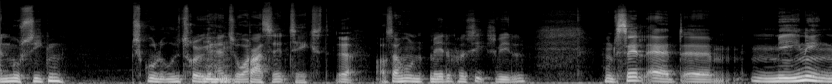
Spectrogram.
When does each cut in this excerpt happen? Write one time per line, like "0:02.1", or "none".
0:02.5
0:02.9
0:04.3
0:05.0
0:06.2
